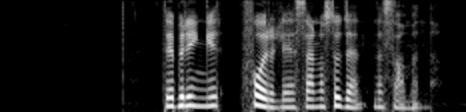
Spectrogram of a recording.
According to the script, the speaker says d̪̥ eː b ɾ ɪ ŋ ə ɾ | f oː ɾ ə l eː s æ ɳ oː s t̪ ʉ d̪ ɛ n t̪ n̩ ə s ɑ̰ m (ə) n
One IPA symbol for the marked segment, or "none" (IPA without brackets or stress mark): ə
